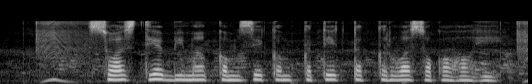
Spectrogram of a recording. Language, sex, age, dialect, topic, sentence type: Magahi, female, 18-24, Northeastern/Surjapuri, banking, question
